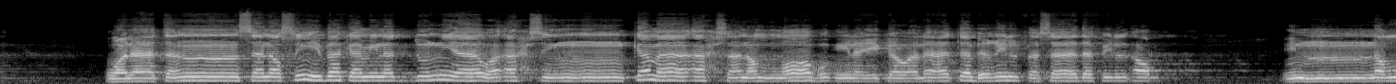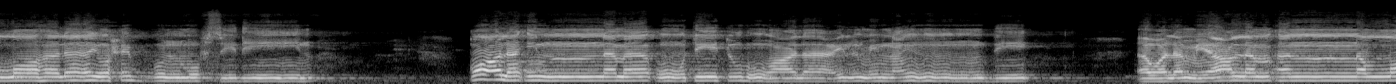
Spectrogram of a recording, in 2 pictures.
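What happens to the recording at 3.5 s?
Nothing goes wrong at 3.5 s: the audio runs through that point intact, with no dropout, glitch or distortion.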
